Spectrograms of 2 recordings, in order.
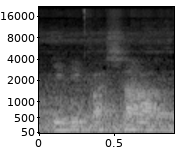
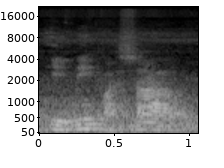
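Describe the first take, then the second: No difference in how they are said.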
